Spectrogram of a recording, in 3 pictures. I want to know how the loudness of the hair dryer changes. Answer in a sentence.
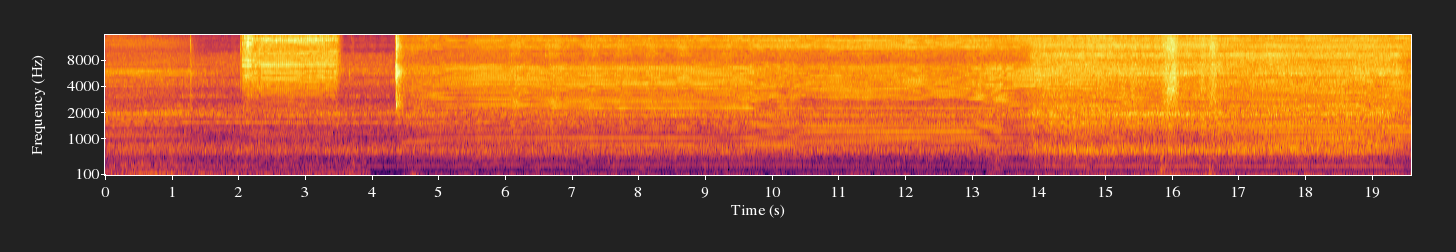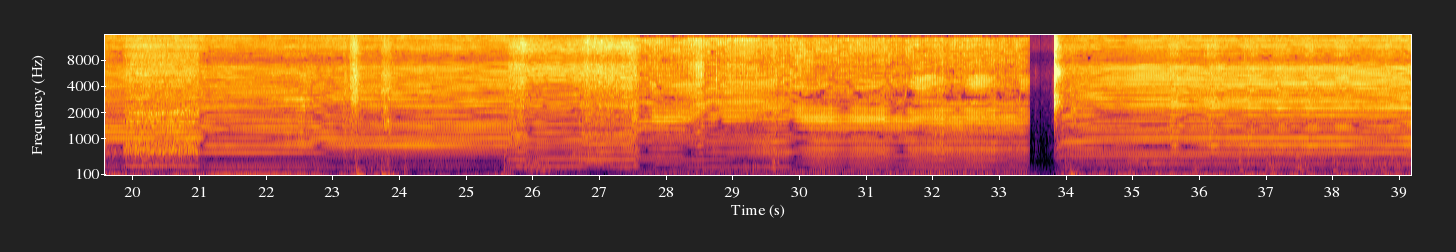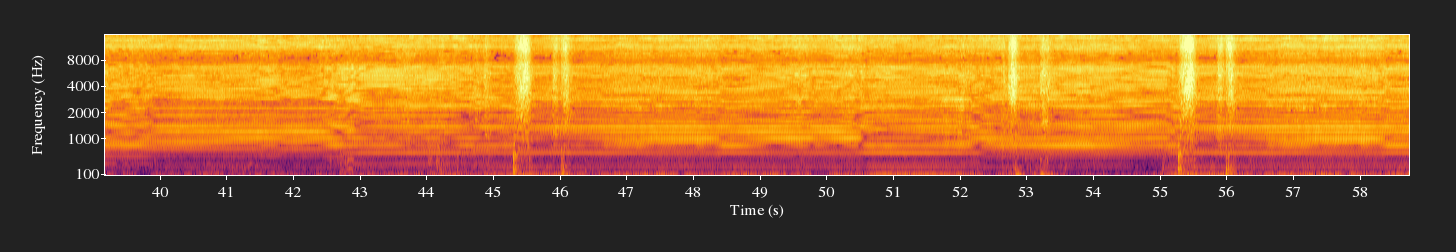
The loudness of the hair dryer goes up.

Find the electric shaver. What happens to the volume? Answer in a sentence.
The loudness of the electric shaver goes up.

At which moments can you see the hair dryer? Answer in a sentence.
You can hear the hair dryer from 0.0 to 21.1 s.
